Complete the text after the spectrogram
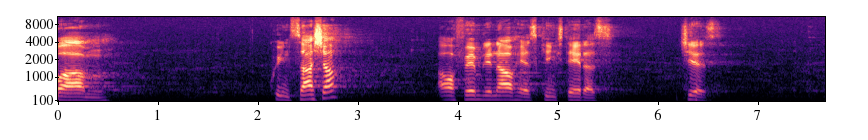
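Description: A young man speaks with animation into a microphone over loudspeakers in an echoing hall.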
